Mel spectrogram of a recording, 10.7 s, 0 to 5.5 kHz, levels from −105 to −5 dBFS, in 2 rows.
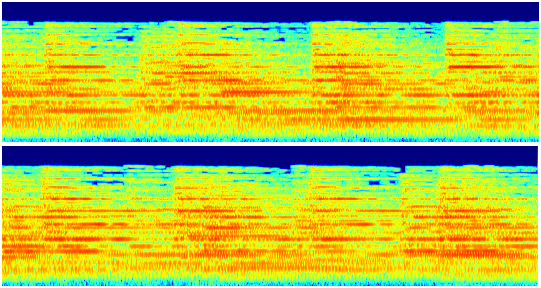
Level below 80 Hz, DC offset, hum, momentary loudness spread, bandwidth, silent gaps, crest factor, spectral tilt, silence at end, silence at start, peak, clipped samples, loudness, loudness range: -68 dBFS; under 0.1%; none; 6 LU; 4.1 kHz; none; 14 dB; -7.5 dB/octave; 0 s; 0 s; -6 dBFS; under 0.1%; -19 LUFS; 1 LU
